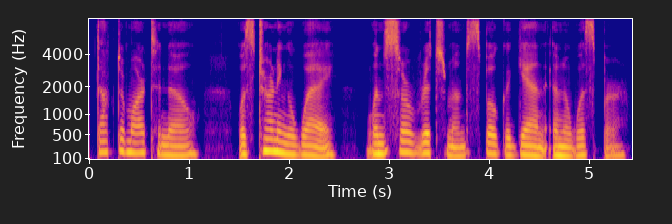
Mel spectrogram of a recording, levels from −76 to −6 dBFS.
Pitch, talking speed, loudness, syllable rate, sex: 155 Hz, 145 wpm, -19 LUFS, 4.6 syllables/s, female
